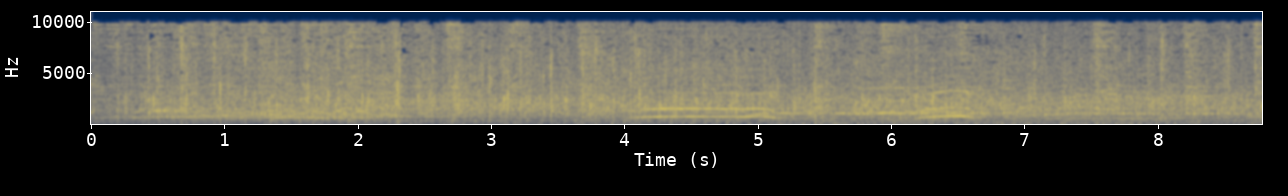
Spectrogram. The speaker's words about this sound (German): Applaus für Jesus!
